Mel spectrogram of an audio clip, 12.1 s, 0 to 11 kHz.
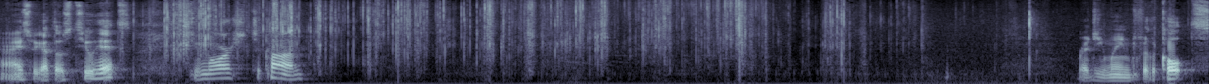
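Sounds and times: foil wrapper tearing and crinkling: 1.5 - 9.4.

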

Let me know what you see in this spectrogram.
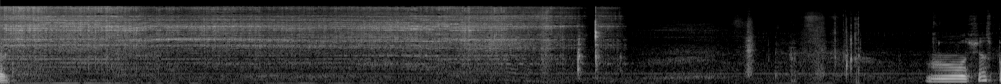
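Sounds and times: small electric drill whining: 0.0 - 6.3.

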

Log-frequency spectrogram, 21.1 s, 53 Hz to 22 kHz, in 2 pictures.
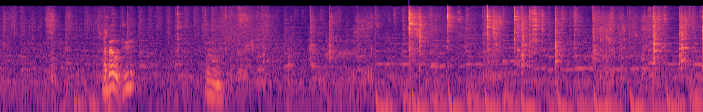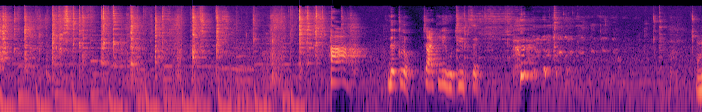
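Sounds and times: spoons clinking on steel plates: 4.6 - 16.0, 17.2 - 19.6, 20.2 - 20.6.

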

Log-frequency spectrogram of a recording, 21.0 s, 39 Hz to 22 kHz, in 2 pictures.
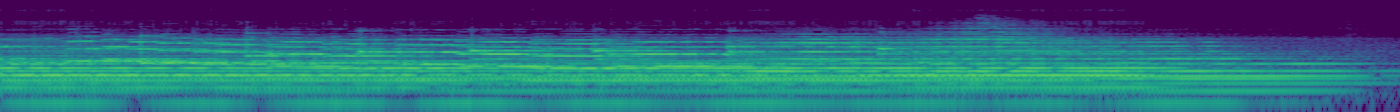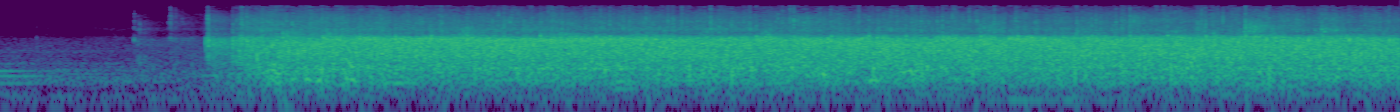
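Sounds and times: brass chord: 0.0 - 11.2
audience applause: 11.5 - 21.0.

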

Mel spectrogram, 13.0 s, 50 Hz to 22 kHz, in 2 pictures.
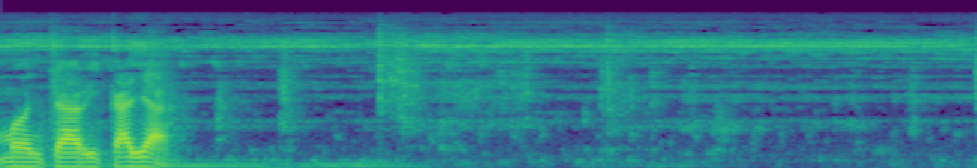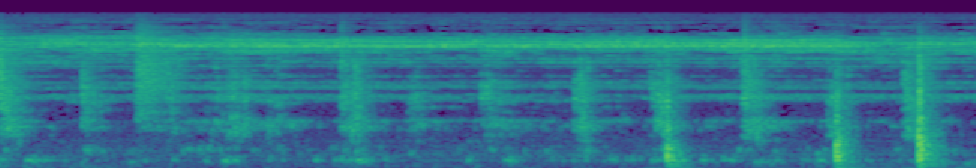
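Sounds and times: frying in hot oil hiss: 0.0 - 13.0
metal spatula scraping: 1.8 - 5.0.

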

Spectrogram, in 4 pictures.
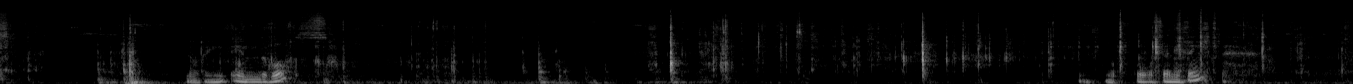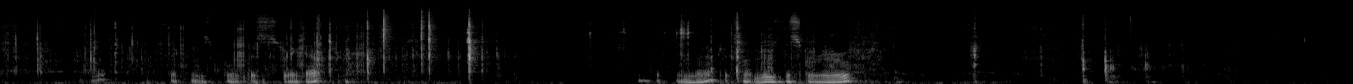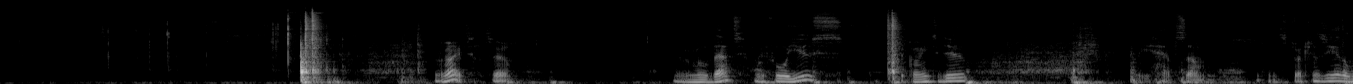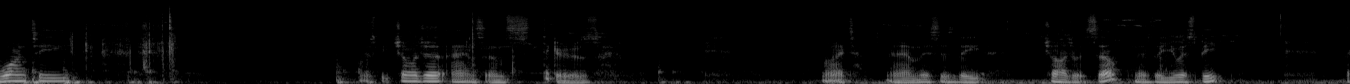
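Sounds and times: cardboard and cable handling: 0.0 - 5.8, 6.4 - 30.7, 37.8 - 42.6.

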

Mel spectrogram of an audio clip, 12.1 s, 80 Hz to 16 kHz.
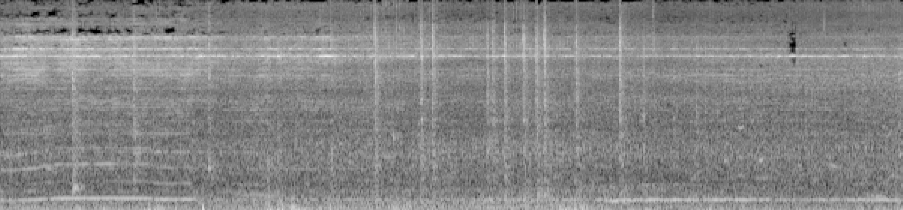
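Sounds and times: truck engine humming: 0.0 - 12.0
short sharp knocks: 1.0 - 1.9.

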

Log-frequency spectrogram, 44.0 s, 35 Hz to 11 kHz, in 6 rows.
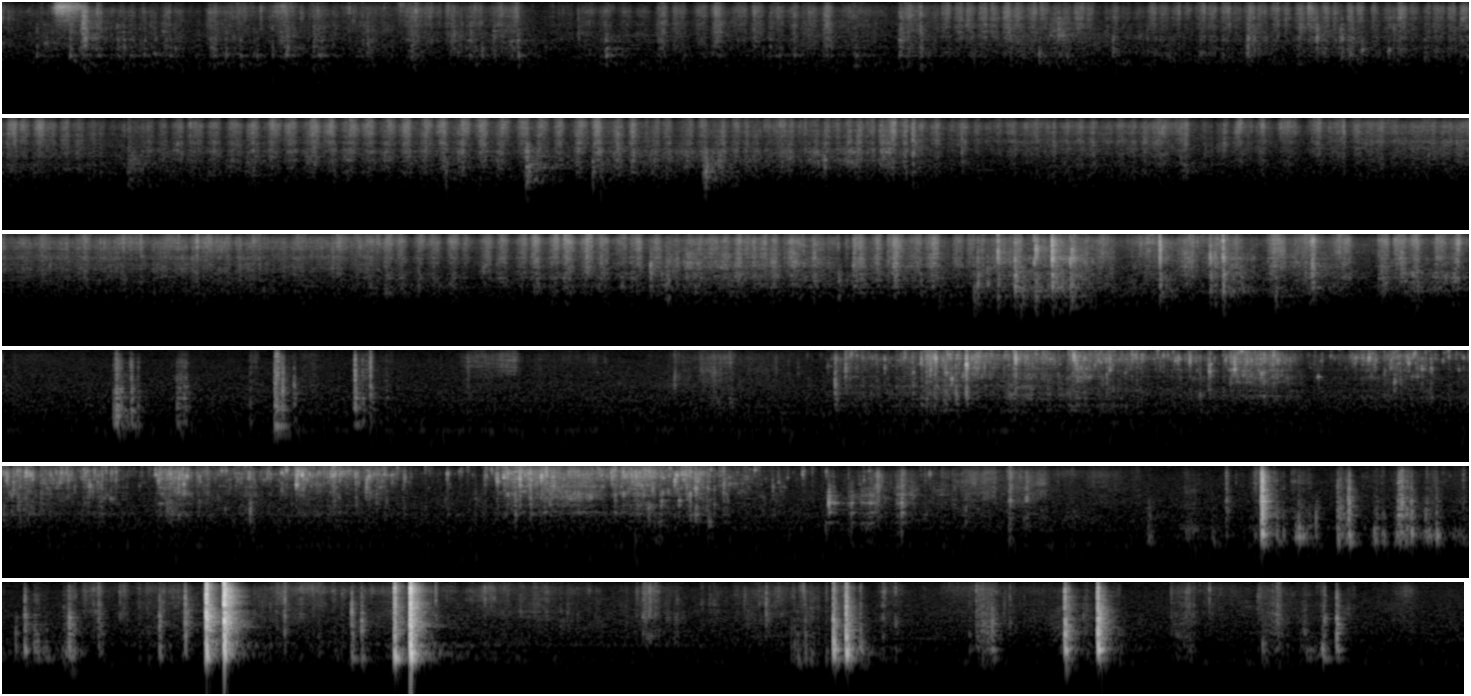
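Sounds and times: brush scrubbing wet surface: 0.0 - 22.0.

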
